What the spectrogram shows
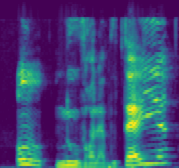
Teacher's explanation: on doit faire la liaison entre le N et le O, donc la voyelle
